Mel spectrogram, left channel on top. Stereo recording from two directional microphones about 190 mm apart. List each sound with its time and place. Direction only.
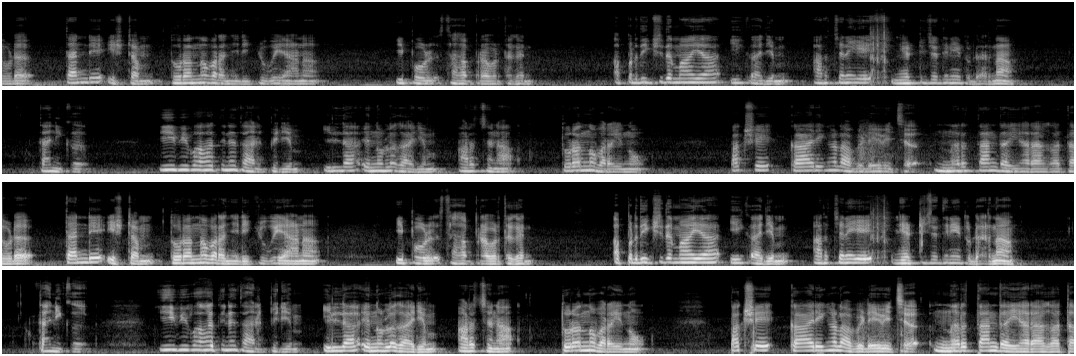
0.0 s speech: 35° right (ahead or behind)
11.1 s speech: 45° right (ahead or behind)
12.7 s speech: 40° right (ahead or behind)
